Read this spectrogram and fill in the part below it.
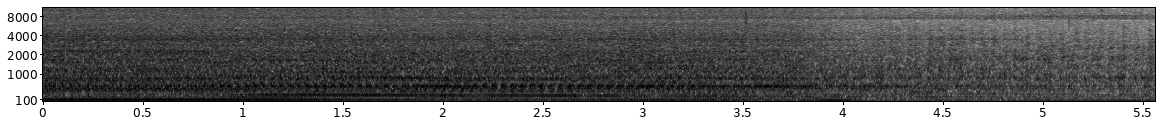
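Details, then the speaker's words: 2012 VW Tiguan GDI turbo that stalled with suspected low oil pressure, still 2 quarts low after oil added: idle with fast steady tapping tracking engine speed; massive rod knock, engine judged finished. "This is ridiculous. That's a massive rod knock there. I mean, if they added oil and it's still 2 quarts low, I believe it's game over."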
